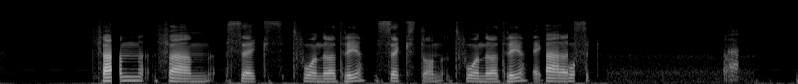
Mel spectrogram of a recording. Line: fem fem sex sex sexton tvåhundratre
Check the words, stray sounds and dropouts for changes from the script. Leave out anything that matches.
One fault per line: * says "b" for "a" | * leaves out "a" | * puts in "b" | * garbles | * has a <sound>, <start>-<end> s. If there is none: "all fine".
* has a dropout, 1.1-1.2 s
* says "tvåhundratre" for "sex"
* garbles
* has a laugh, 7.2-7.4 s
